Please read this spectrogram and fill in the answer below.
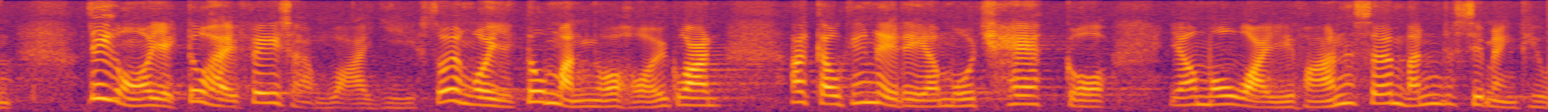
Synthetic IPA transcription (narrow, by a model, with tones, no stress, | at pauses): n | liː˥kɔː˧ŋɔː˨˧jɪ˨k̚t̪o˥whɐ˨jfe˥jsœː˨˩ŋwa̰ː˨˩jiː˨sɔː˨˥ji˨˧ŋɔː˨˧jɪ˨k̚t̪o˥wmɐ˨nŋɔː˨˧hɔː˨˥jkʷaː˥n | aː˨˧kɐ˧wkɪ˨˥ŋne˨˧jt̪e˨jɐ˨˧wmo˨˧wt͡ʃʰɛː˥kːɔː˧ | jɐ˨˧wmo˨˧wwɐ˨˩jfaː˨˥nsœː˥ŋpɐ˨˥nsiː˧t̚mɪ˨˩ŋt̪ʰi˨˩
